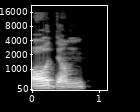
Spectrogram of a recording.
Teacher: Recuerden que la T entre vocales suena como una R, pero es simple percepción de nosotros, es en realidad una D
